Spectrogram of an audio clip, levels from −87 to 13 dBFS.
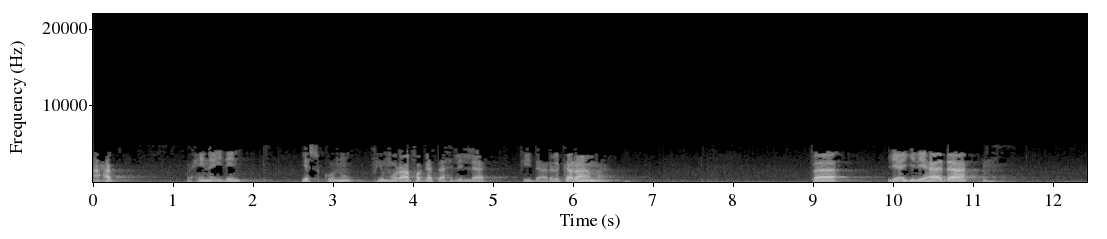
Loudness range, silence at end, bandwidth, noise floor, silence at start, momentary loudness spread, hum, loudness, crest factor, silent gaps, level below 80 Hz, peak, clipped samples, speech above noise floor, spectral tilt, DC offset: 7 LU; 1.05 s; 5 kHz; -51 dBFS; 0 s; 21 LU; none; -19 LUFS; 22 dB; none; -52 dBFS; 0 dBFS; under 0.1%; 33 dB; -11 dB/octave; under 0.1%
